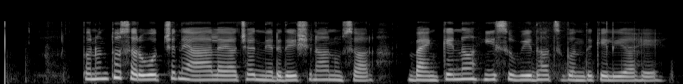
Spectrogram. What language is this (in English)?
Marathi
